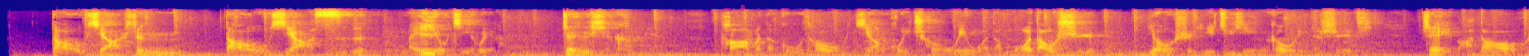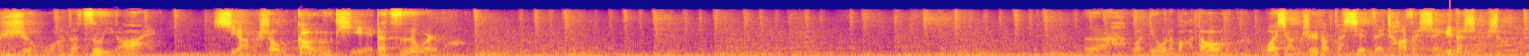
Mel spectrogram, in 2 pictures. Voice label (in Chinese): 游戏角色 男; 男刀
